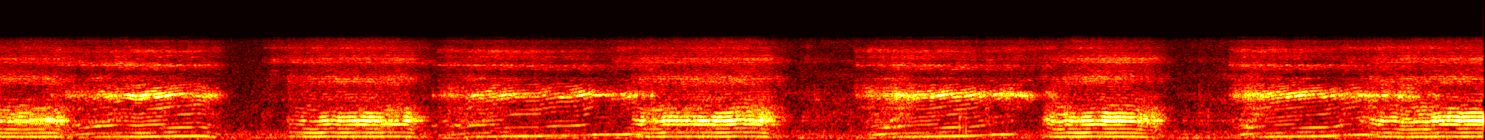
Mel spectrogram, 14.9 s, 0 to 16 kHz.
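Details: Two friends, at least one male, sleeping in an apartment living room with different snores and breathing patterns, alternating very loud rattling snores, roughly 17 a minute; ordinary heavy snoring.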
